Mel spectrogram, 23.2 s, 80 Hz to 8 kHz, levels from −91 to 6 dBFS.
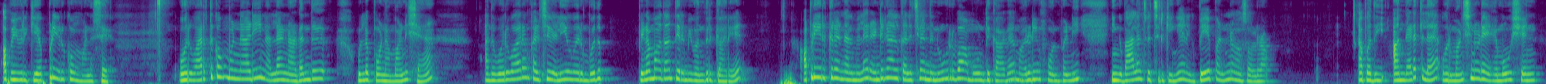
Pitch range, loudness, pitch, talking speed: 225-275 Hz, -17 LUFS, 240 Hz, 130 wpm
